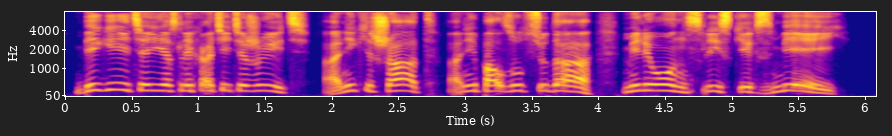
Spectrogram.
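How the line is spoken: Yelling. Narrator (Russian): вопить

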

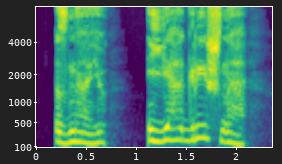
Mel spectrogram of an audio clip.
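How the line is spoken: Sobbing. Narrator (Russian): Джиа разрыдалась

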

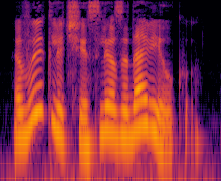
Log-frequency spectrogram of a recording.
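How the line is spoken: Cruel snort. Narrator (Russian): жестоко хмыкнул Зорро

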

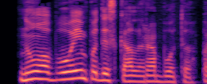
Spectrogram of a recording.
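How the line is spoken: Grumbling father. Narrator (Russian): продолжал ворчать отец

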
